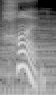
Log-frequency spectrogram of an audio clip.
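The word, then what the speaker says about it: 半: The character is han, pronounced han, and it just means half.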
